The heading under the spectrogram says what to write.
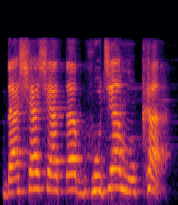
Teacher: Kha is Mahaprana. Dashashata Bhuja Mukha. Bha and Kha are Mahaprana.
